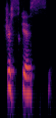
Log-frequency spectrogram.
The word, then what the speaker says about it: Jiskus: It's actually actually pronounced Jiskus in Cree.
